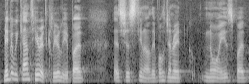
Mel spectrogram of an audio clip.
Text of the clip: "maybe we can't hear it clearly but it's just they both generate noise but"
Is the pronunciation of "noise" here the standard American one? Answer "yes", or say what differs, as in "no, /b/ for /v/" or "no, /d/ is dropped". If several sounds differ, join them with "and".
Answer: yes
